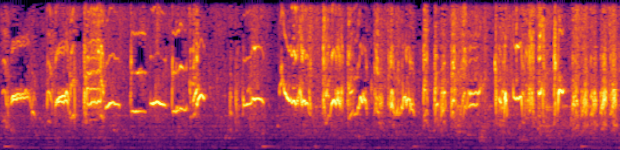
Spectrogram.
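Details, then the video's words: Eurasian siskin, a tame decoy bird, singing softly in the evening: high twittering phrases and slurred whistles, a brief pause near the middle, then a denser, faster rattling run to the end, over a low background hum. "Песня моего манного чижа"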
